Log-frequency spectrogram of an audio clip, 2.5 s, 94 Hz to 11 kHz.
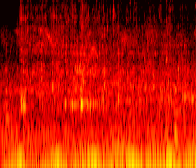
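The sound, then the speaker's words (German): Cold water pours steadily into a container, filling a dissolved mixture up to 500 milliliters, a continuous gurgling rush with a low, churning body that holds even for a couple of seconds without any talking. “Das Ganze natürlich mit kaltem Wasser dann auffüllen.”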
